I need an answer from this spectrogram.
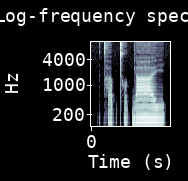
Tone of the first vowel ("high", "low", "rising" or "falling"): rising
